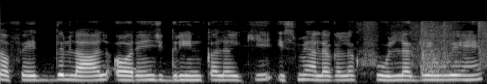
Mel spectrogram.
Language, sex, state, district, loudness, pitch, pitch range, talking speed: Hindi, female, Maharashtra, Washim, -16 LUFS, 205 Hz, 200-215 Hz, 160 wpm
